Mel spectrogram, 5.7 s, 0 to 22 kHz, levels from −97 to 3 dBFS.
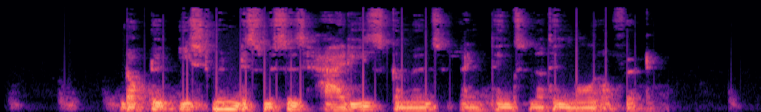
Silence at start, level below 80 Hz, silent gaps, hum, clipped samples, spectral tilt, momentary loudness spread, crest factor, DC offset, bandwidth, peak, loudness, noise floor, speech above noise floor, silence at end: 0.5 s; -46 dBFS; none; none; under 0.1%; -6.5 dB/octave; 11 LU; 18 dB; under 0.1%; 16 kHz; -4 dBFS; -21 LUFS; -60 dBFS; 39 dB; 0.8 s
